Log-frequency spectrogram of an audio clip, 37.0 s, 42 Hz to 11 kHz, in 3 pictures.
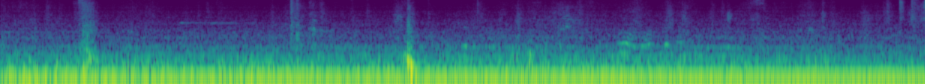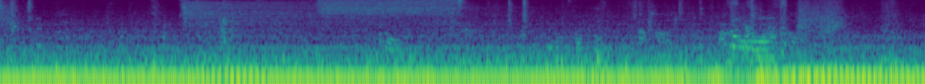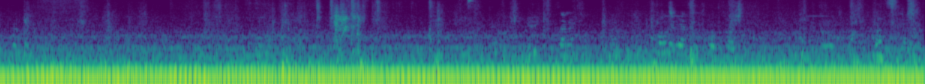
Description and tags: Bus, on the bus 1
On the local bus, waiting for it to drive away.
people, talking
